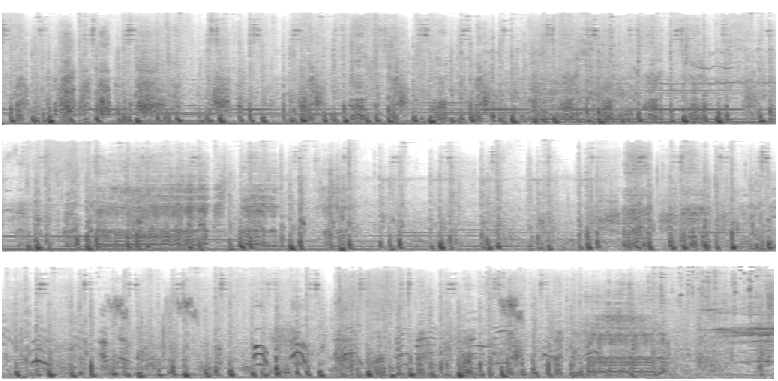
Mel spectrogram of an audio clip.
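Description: A horse's hooves thud steadily on a dirt road.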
